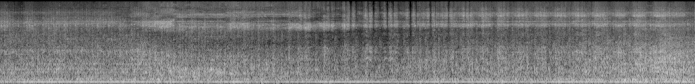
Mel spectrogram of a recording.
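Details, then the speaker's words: 1961 VW Beetle air-cooled flat-four, re-fired after wiring tidy-up: fast, somewhat uneven chuff with a steady hum. Rough idle; the carburetor is described as not the greatest, and it needs to be off choke. "I'll tell you right now, the carburetor isn't, you know, the greatest."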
